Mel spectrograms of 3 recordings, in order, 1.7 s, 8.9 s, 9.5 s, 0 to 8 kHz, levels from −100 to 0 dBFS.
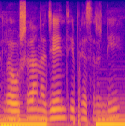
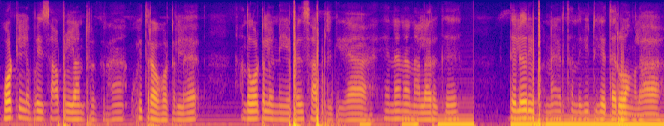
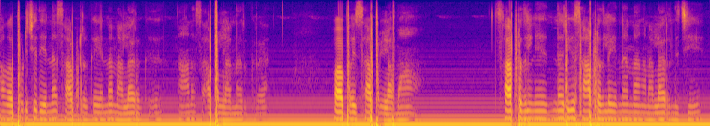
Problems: constant background noise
